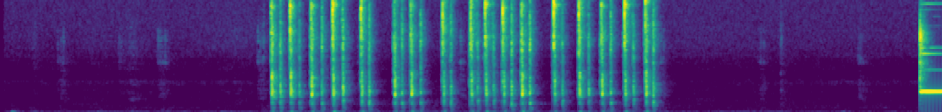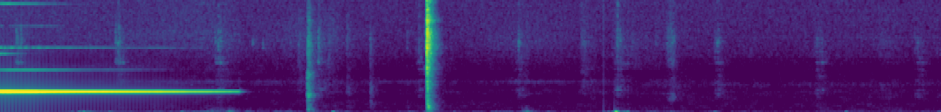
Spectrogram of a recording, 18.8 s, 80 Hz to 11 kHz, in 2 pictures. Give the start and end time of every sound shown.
2.7s-6.6s: keyboard typing
9.2s-12.2s: phone ringing
13.6s-13.8s: light switch

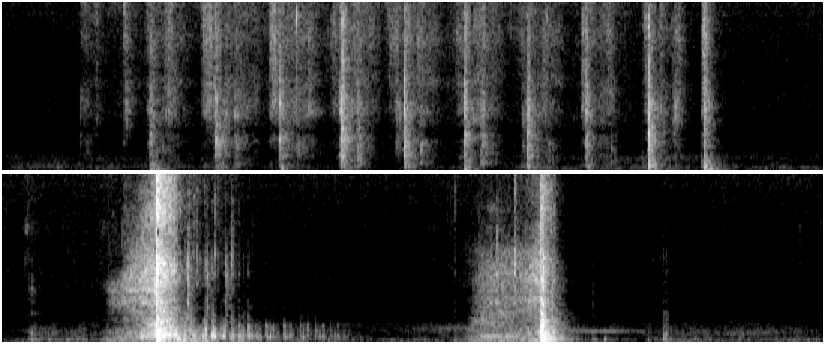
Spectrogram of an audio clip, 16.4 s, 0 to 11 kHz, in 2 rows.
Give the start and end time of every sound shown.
1.4s-7.3s: footsteps
9.2s-11.3s: wardrobe or drawer
12.7s-14.1s: wardrobe or drawer

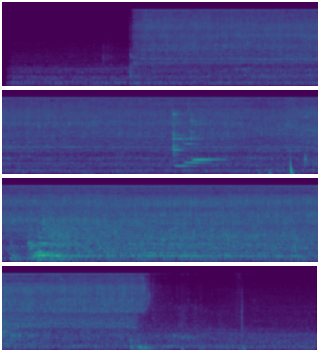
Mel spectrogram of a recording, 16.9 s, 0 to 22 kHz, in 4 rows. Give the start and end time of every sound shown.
1.6s-14.7s: running water
6.5s-7.0s: phone ringing
8.5s-12.5s: toilet flushing

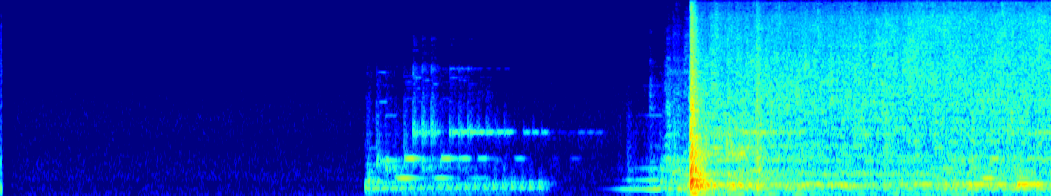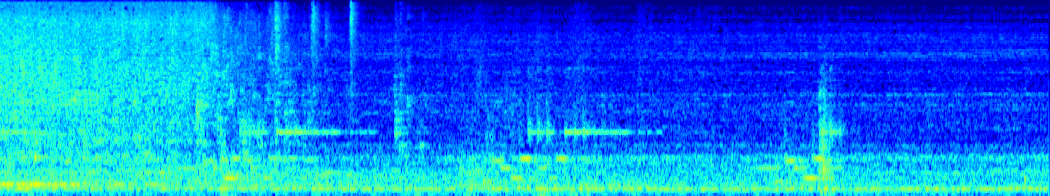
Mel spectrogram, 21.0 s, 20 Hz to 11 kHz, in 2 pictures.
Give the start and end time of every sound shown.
3.6s-19.1s: phone ringing
6.5s-21.0s: toilet flushing
9.0s-12.9s: running water

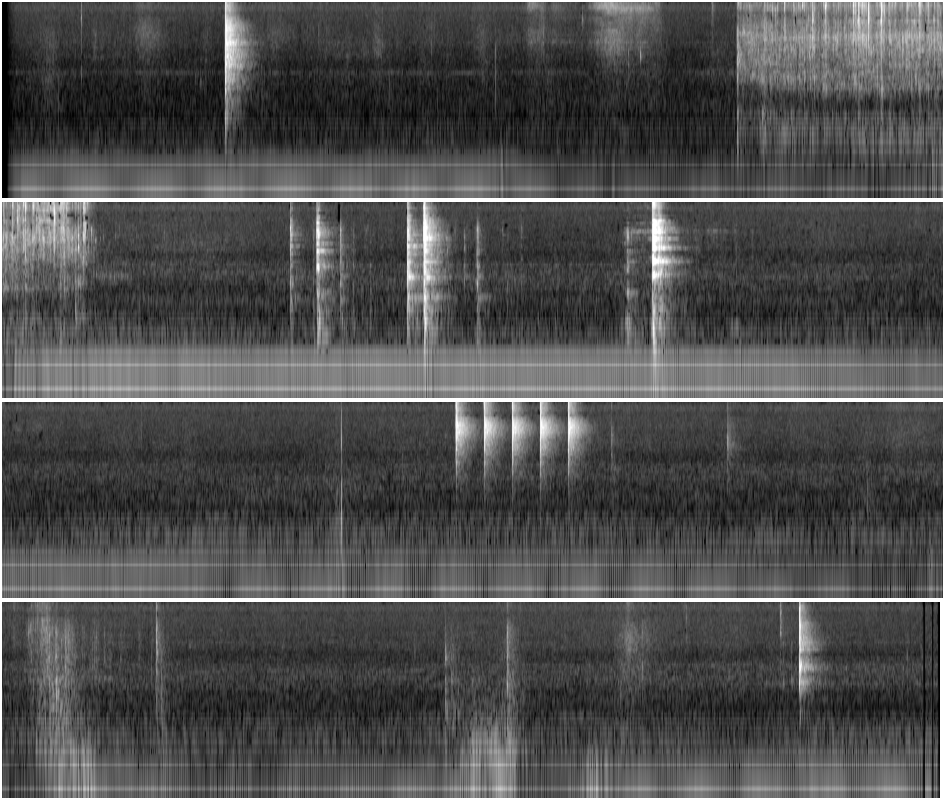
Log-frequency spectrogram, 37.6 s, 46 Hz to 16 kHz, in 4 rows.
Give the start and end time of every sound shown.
2.0s-2.7s: light switch
7.1s-10.5s: running water
12.1s-14.3s: cutlery and dishes
15.5s-16.5s: cutlery and dishes
28.3s-30.2s: wardrobe or drawer
32.3s-33.7s: wardrobe or drawer
35.9s-36.6s: light switch

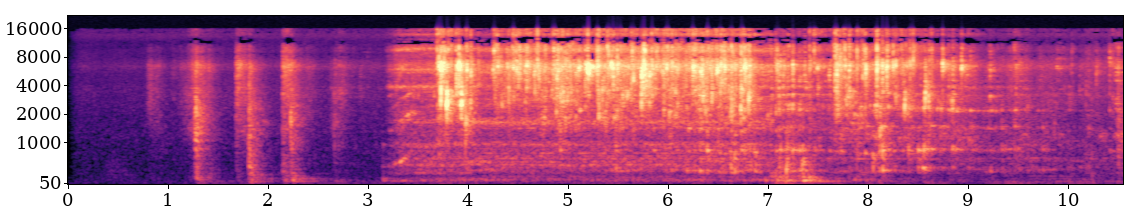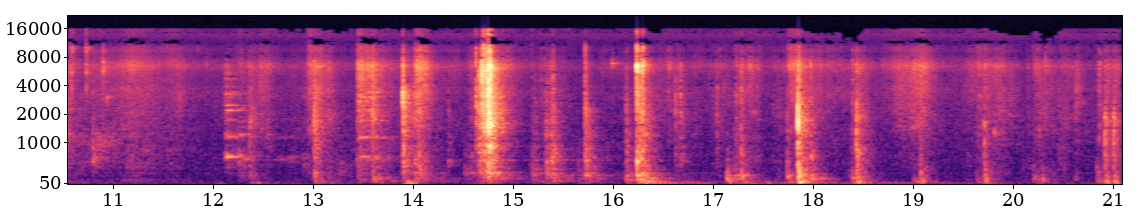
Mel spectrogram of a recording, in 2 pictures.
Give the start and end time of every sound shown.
1.2s-3.1s: footsteps
3.2s-10.0s: running water
10.4s-11.0s: light switch
12.1s-14.3s: footsteps
14.5s-16.7s: door
17.1s-21.1s: footsteps

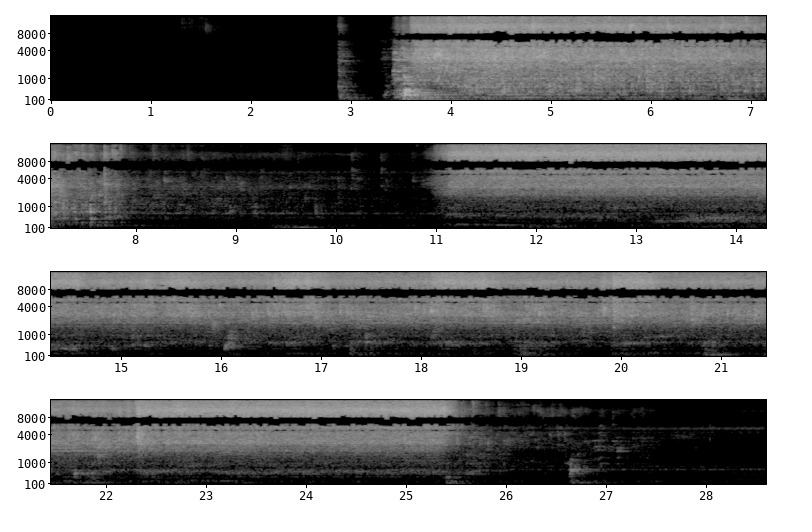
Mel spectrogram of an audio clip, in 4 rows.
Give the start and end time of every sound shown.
2.7s-8.1s: toilet flushing
11.0s-25.8s: running water

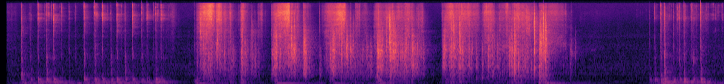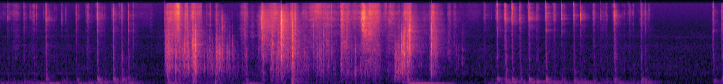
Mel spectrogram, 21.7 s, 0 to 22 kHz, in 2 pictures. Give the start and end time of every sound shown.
0.3s-2.5s: keyboard typing
9.8s-13.0s: keyboard typing
18.3s-20.7s: keyboard typing
21.5s-21.5s: keyboard typing

